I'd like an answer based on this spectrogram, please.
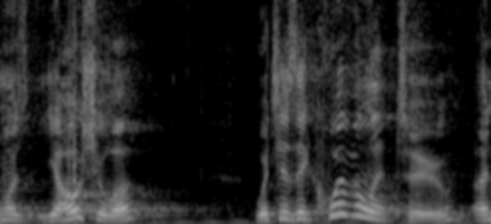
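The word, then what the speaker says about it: יהושע: The name Joshua is actually a Hebrew name Yehoshua. Yehoshua, right? Okay, that's how it would have been pronounced. They didn't have the J sound.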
